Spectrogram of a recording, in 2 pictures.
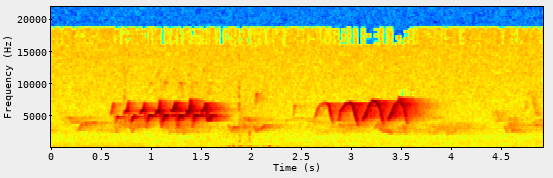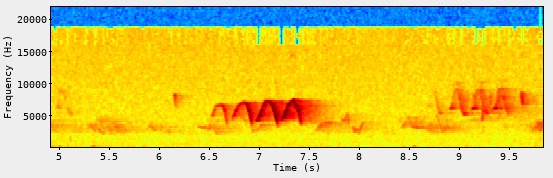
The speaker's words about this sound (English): Red starts have all kinds of variations on their warbling.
